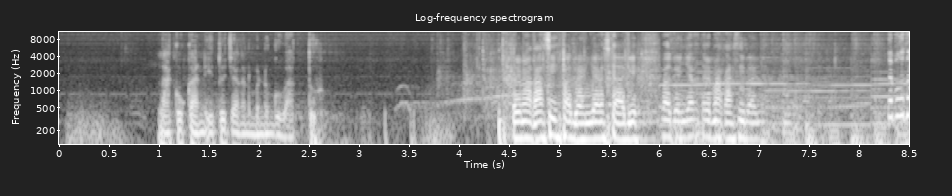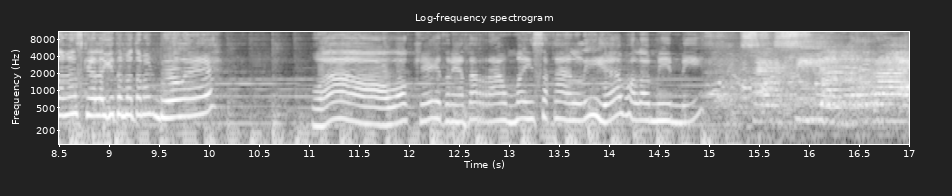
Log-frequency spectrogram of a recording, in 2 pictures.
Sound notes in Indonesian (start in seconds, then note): 3.8 tepuk tangan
